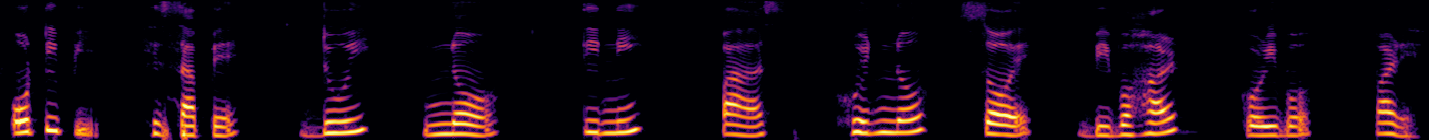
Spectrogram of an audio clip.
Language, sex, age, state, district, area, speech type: Assamese, female, 18-30, Assam, Charaideo, urban, read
